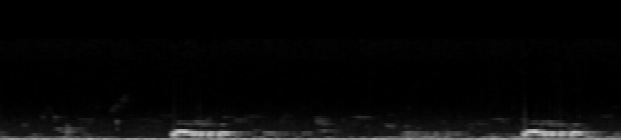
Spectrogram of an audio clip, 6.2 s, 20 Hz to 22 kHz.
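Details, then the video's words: Zebra dove lure call, played to make another bird answer: two rolling, bubbling coo phrases about three and a half seconds apart, with a constant low hum underneath. "pancingan perkutut 5 detik langsung nyaut"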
